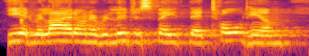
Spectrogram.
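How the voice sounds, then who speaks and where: A man preaching a sermon in a church, reading scripture and then speaking in a slow, measured way with deliberate pauses. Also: high-pitched, steady tone, mellow. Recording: long reverb of a large hall.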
